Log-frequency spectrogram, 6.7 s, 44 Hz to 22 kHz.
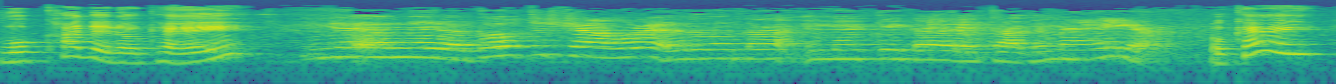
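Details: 7-year-old child diagnosed on the autism spectrum, repeating phrases about a movie during a haircut; echolalia.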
